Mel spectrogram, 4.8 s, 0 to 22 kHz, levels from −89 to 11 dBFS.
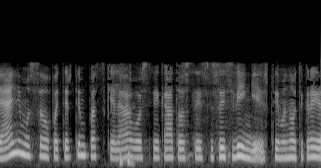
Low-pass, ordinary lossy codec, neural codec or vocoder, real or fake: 5.4 kHz; AAC, 24 kbps; none; real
